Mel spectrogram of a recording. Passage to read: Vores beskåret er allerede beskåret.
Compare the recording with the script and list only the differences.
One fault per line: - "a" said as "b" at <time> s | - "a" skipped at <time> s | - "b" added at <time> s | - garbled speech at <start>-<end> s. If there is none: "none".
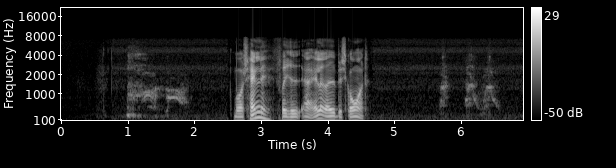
- "beskåret" said as "handlefrihed" at 2.8 s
